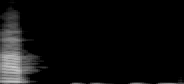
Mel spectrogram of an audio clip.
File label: "앞", pronunciation ko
